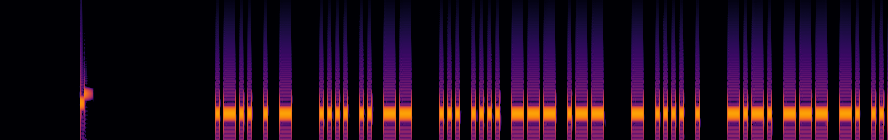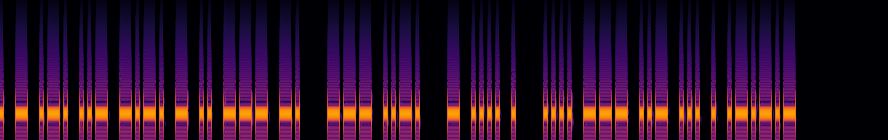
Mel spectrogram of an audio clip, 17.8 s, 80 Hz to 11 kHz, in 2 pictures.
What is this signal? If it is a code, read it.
Morse code, heard as a keyed tone, about 30 wpm, 700 Hz. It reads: LET HIM SHOW THE CONSTRUCTION OF THE HOUSE.
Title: Sentences from Top 1600 Words 30wpm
